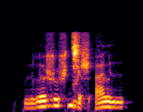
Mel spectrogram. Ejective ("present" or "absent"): absent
